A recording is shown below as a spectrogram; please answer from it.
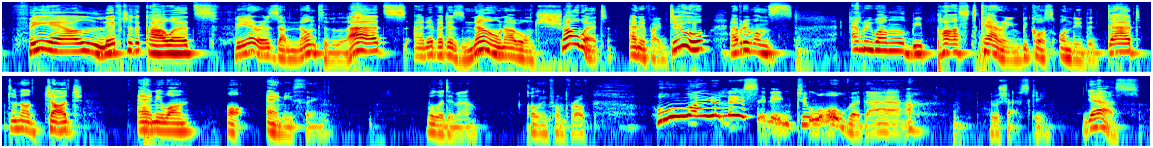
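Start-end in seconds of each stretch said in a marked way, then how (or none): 0.1-14.7 loud, defiant chant of bravado; defiant shout. Acted. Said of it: "breaking into a shout". 18.0-20.6 high, loud call across the room. Acted. Volodymyr calls out from afar.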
